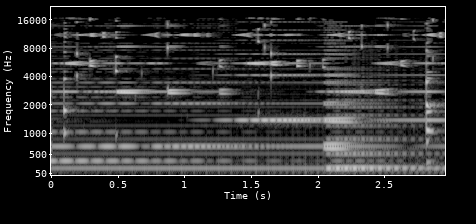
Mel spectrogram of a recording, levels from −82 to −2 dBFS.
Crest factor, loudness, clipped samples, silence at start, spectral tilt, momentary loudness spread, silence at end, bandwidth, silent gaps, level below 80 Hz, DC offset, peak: 20 dB; -20 LUFS; under 0.1%; 0 s; -1.5 dB/octave; 5 LU; 0 s; 17 kHz; none; -62 dBFS; under 0.1%; -4 dBFS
